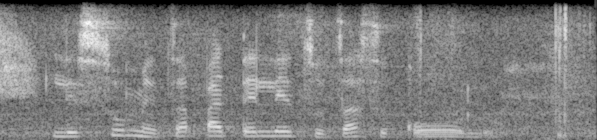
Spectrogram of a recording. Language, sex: Tswana, female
